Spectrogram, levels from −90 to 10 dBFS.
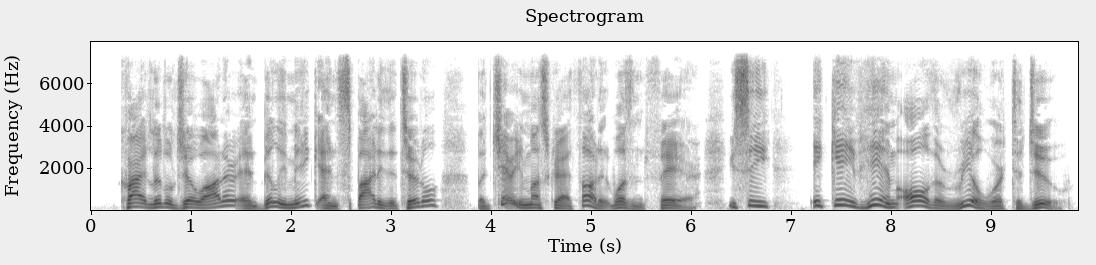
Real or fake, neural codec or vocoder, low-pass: real; none; 7.2 kHz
